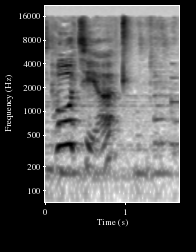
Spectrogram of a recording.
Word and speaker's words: Portia: It's Portia, but because some of the different NPCs are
